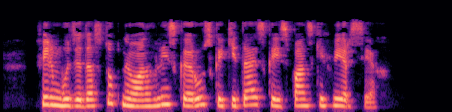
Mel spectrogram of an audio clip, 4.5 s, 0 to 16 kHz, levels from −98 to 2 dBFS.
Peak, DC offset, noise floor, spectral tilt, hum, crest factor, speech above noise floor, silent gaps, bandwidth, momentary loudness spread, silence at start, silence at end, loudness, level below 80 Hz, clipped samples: -2 dBFS; under 0.1%; under -90 dBFS; -4.5 dB/octave; none; 14 dB; over 75 dB; none; 8 kHz; 6 LU; 0.45 s; 0.75 s; -15 LUFS; -58 dBFS; under 0.1%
